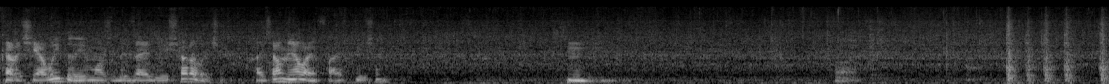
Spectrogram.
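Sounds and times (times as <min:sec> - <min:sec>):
chicken frying hiss: 0:00.0 - 0:11.0
short vocal sound: 0:05.6 - 0:06.3.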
